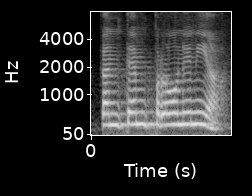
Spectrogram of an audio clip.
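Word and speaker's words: contemporanea: कंटेम्प्रोनिया ऐसे कहा जाता है उसको।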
